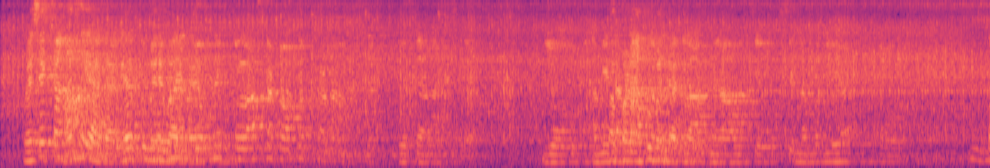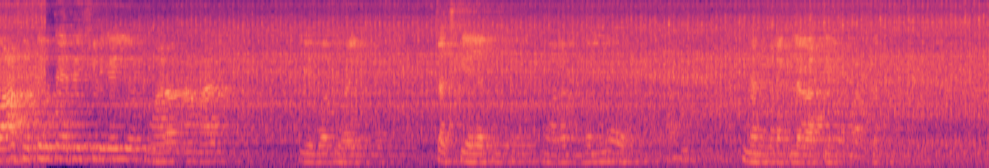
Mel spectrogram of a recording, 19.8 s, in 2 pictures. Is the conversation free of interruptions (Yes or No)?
No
